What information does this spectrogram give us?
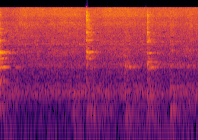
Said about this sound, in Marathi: ते ह्याच्यामध्ये टाकून घ्यायचे तेलामध्ये. छान परतून घ्यायचे आपल्याला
